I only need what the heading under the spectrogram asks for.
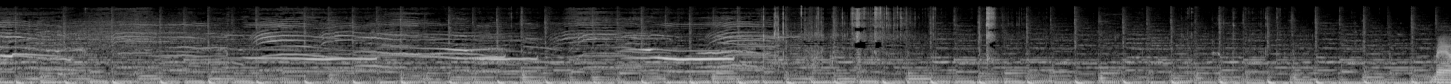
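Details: Domestic cat gives several drawn-out, arching meows in the first eight seconds, rising then falling in pitch, over steady background music; this call is described as the house cat's way of attracting human attention.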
